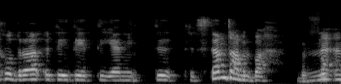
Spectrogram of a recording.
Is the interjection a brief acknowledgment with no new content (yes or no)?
yes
